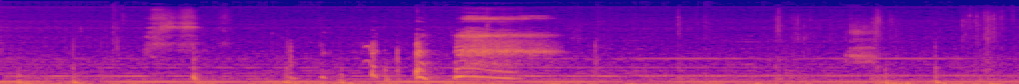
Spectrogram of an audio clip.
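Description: A crow caws a few times in the horror game Call of Cthulhu, the harsh calls rising over a low droning ambience with scattered clicks and soft knocks.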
